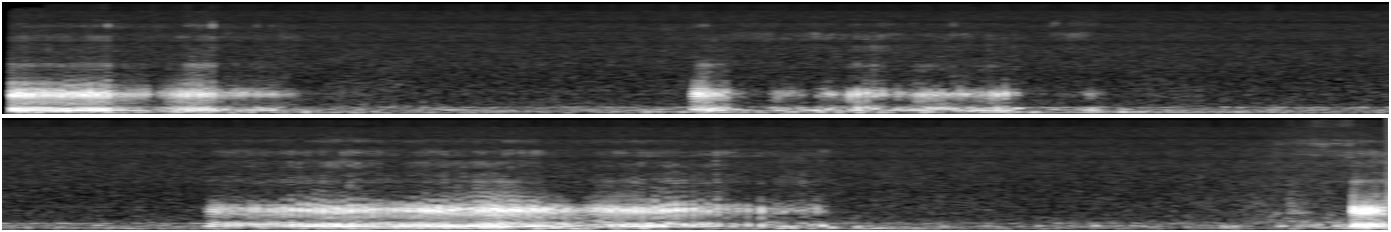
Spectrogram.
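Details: Sleeping dog, Poppy, before being woken: rough, rumbling breathing noises in bursts with quieter stretches between; snoring.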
